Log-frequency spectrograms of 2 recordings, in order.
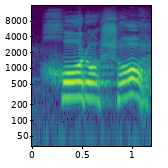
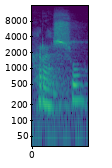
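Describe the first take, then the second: First: Jorosho with full O vowels, slow and loud; spelled-out pronunciation. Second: Hrasho with the first vowels nearly swallowed; reduced Russian Hrasho; Russian pronunciation. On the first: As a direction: sound out Jorosho as written, every O round. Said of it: "Aquí dice". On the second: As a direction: say Hrasho short, stress on the last syllable. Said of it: "pero en ruso es Hrasho". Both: Shown as a demonstration.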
